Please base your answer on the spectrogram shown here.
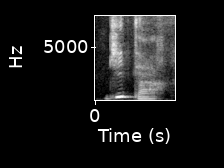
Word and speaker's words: guitare: On ne lit pas le U, on dit G, guitare.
